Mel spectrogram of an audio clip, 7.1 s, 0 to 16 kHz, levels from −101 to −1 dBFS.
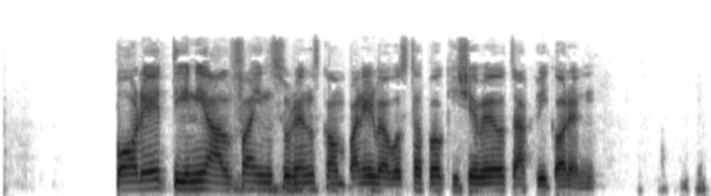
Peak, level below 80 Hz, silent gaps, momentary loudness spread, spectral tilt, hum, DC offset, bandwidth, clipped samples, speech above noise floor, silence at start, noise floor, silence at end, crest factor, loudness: -2 dBFS; -58 dBFS; none; 5 LU; -5.5 dB/octave; none; under 0.1%; 7.6 kHz; under 0.1%; 62 dB; 1.15 s; -76 dBFS; 0.1 s; 14 dB; -14 LUFS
